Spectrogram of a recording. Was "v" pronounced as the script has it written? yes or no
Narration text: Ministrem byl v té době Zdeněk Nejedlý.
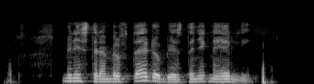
yes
